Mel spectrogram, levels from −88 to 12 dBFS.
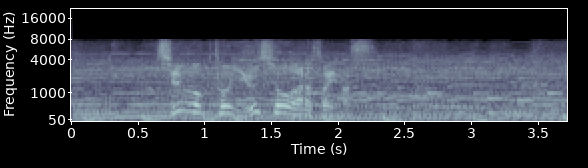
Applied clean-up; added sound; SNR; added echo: none; none; none; none.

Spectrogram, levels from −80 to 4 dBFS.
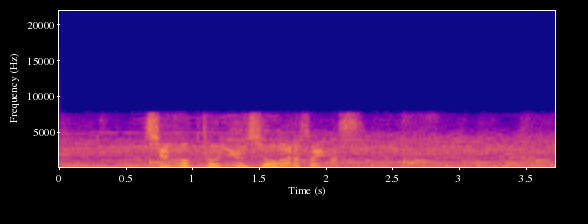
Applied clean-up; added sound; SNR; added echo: none; Fart; 16 dB; none.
